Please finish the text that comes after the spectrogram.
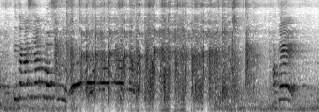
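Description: Applause breaks out in a classroom after group presentations. The clapping is dense and close, with a chime-like ping at the start and end and voices mixed in.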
